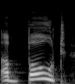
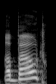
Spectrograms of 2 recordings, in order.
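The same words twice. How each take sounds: First: It is said with a Canadian accent. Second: It is said with an American accent. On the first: "saying it with a Canadian accent" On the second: "me saying it with an American accent"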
